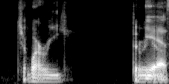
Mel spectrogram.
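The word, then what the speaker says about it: Jwari: JW Marriott, a Jawari.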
